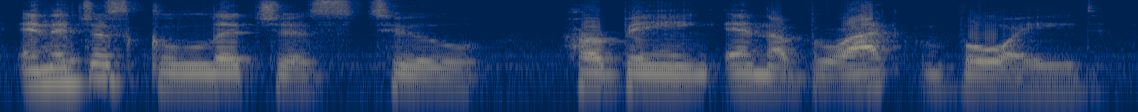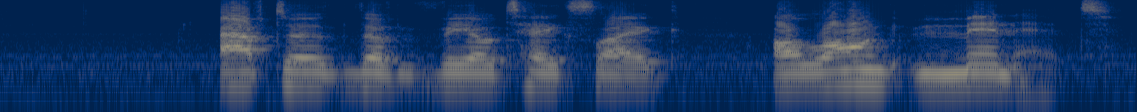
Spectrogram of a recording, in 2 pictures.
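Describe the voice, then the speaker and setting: A man casually explaining a creepy cartoon clip, rambling with many pauses and restarts. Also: lowish voice, highs cut off. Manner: hesitant, many ums and restarts. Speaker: video narrator explaining a clip.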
